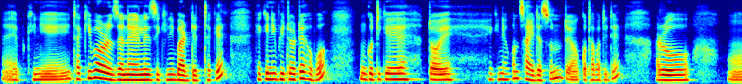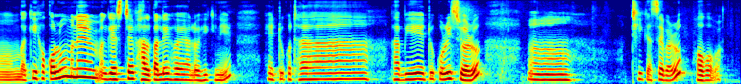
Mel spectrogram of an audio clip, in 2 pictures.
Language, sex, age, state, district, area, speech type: Assamese, female, 45-60, Assam, Biswanath, rural, spontaneous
